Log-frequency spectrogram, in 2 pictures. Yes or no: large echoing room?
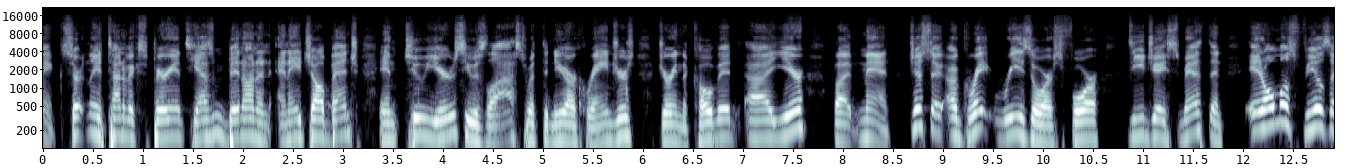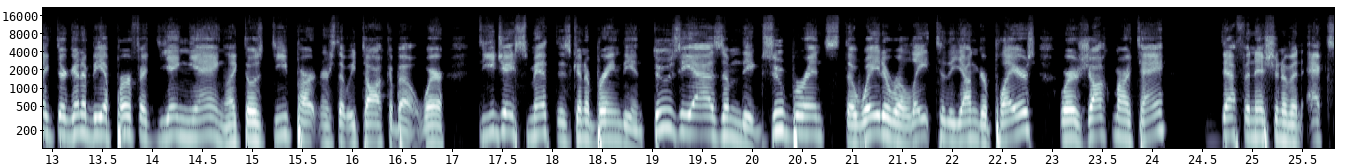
no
